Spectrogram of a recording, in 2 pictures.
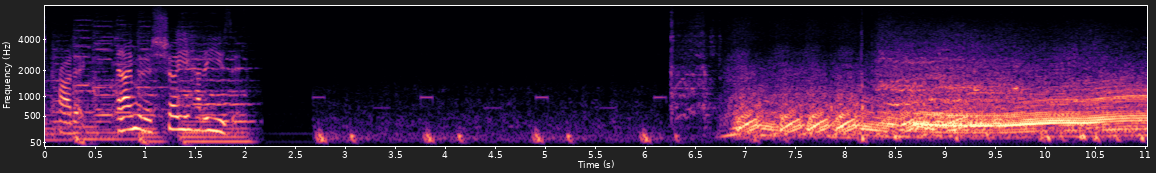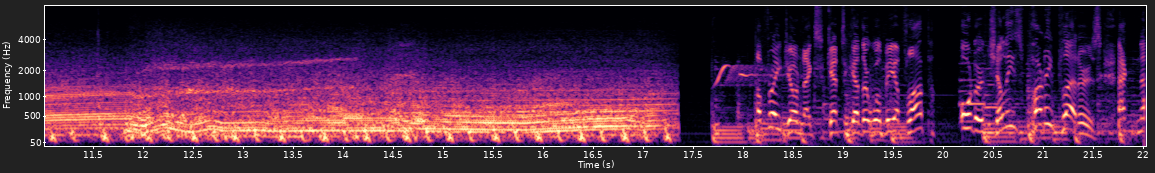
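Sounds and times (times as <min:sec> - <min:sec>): heartbeat thumps: 0:02.6 - 0:06.3, 0:09.9 - 0:17.9
car engine revving: 0:06.2 - 0:17.4.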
